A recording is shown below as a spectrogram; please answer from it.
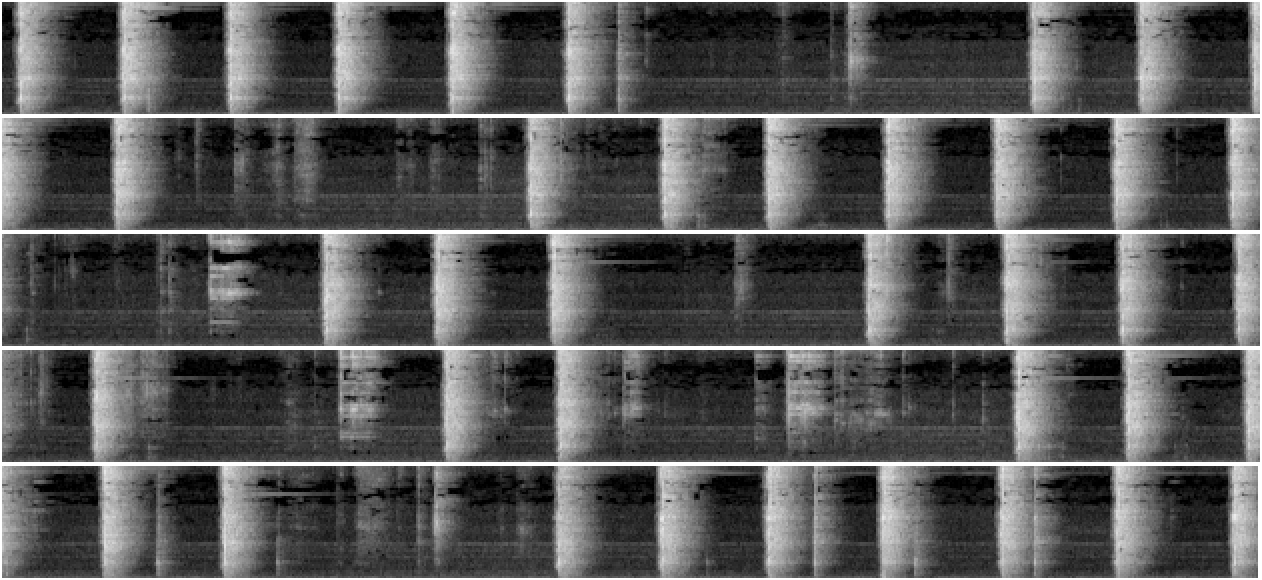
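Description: Steel hammer striking a sterling silver spoon on a flat steel plate, flattening it: sharp metallic blows about two a second, in runs broken by short pauses.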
